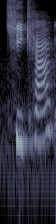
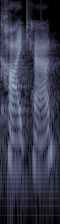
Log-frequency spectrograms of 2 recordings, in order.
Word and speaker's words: KiCad: So plenty of people have already talked about what I learned today is pronounced KiCad and not KiCad.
